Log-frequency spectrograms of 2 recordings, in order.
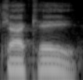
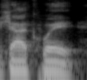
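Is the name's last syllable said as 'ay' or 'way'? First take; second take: ay; way. First: The name ends in a plain 'ay' vowel. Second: The name ends in a 'way' with a w. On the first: The speaker calls it right. "the first thing he told me" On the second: The speaker calls it wrong. "Not Jack Way"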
